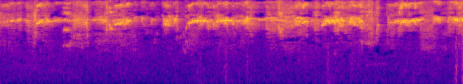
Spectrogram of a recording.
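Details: A cageful of Blue-crowned hanging parrots chattering in thin, piercing high chirps, strung together in rapid overlapping bursts, with occasional sharp knocks and rustles.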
